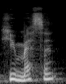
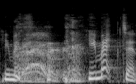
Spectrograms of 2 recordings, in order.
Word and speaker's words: humectant: Humescent. Oh. Humectant. Oh, there's T in there.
